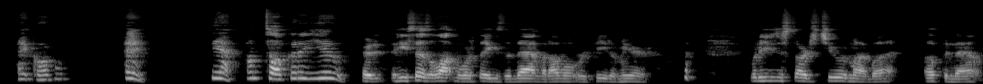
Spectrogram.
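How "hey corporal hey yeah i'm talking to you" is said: mock very high, barking drill sergeant yell. Retelling how a sergeant yelled at him as a corporal, imitating the yell. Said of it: "starts yelling".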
